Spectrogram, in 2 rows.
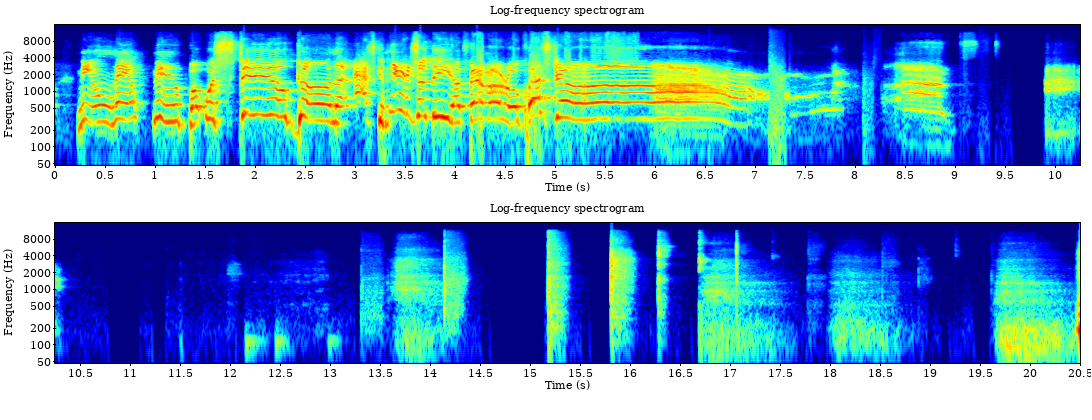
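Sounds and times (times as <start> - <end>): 
speech: 0.2 - 7.3
exaggerated heavy breathing: 12.0 - 14.2, 16.7 - 18.9, 19.6 - 20.4.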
